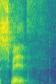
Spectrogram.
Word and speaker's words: Psmith: Smith. The P is silent, as in shrimp, he reminded her.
